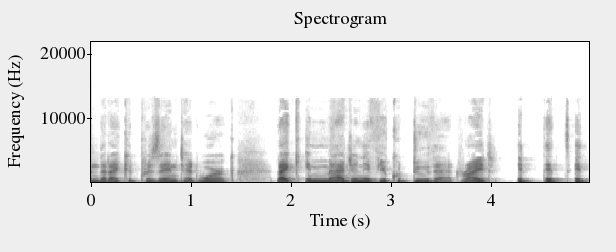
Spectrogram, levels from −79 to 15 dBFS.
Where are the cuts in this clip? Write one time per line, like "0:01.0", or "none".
none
